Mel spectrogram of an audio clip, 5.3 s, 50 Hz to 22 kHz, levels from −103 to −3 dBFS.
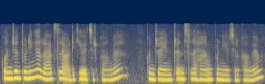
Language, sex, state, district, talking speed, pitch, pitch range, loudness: Tamil, female, Tamil Nadu, Nilgiris, 115 wpm, 235 Hz, 220-270 Hz, -14 LUFS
